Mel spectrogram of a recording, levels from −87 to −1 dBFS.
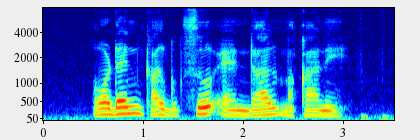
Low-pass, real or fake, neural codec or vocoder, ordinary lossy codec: none; real; none; none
